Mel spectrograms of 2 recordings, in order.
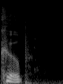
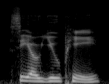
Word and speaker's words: Coup: It's pronounced organic coop. – It's not. Thank you, though, for your time. – Mm-hmm. – It's spelled coop. COUP, but it's coup, like a coup d'etat or something.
